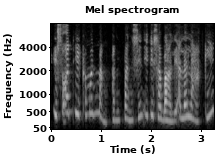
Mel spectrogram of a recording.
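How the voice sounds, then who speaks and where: A high, animated, sharp young woman plays the nosy best friend, teasing and exclaiming. It is Ilocano radio drama acting. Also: a little fast, no room sound, heavily acted. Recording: dull lo-fi sound with music.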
